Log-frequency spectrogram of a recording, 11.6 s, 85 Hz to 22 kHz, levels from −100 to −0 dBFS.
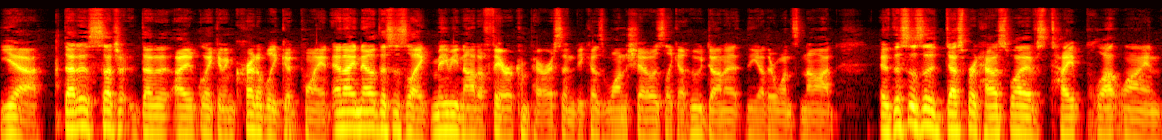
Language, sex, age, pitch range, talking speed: English, male, 30-49, 100-125 Hz, 220 wpm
